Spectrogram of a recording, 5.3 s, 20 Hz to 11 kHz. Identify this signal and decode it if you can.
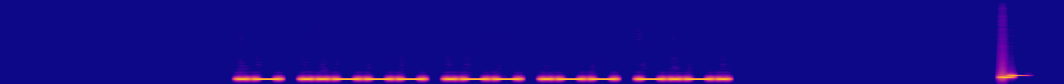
Morse code, heard as a keyed tone, about 30 wpm, 700 Hz. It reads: A2WWC
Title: Code Groups - 5 Letter:Numbers - 30wpm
